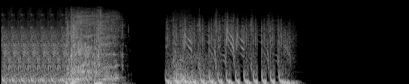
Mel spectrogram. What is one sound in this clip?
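Loud rock game music with electric guitar plays, then cuts off.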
